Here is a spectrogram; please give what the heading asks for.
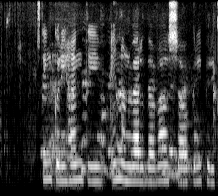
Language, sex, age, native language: Icelandic, female, 13, Icelandic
